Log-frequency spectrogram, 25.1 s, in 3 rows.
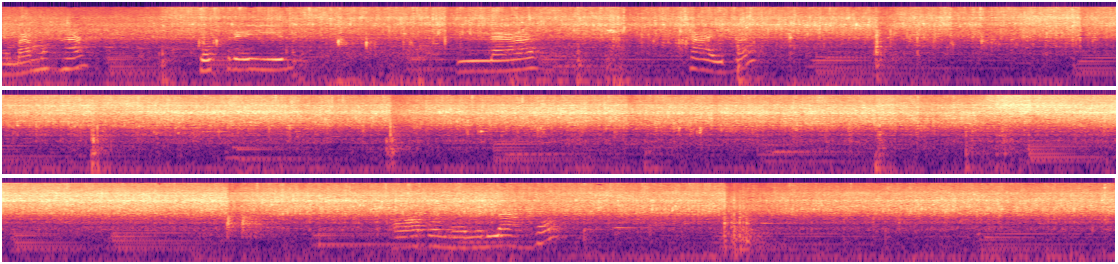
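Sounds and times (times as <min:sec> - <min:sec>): crabs frying in hot oil: 0:00.0 - 0:25.0.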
